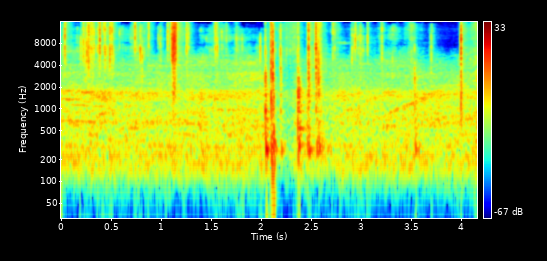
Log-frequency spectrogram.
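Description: A small cardboard crayon pack being worked and torn open by hand close to the microphone, with a short, loud cluster of snaps and crackles about halfway through. Busy-room background noise throughout.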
